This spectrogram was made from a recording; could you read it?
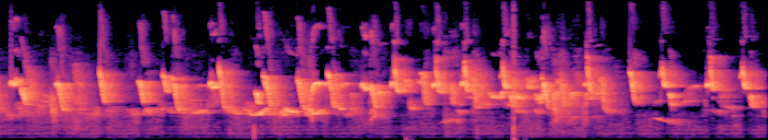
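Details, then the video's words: Unceasing saffron finch song: quick, bright, high chirps, roughly two to three per second, flowing into one another, with occasional faint clicks. "Canário da Terra TORMENTO canta sem parar"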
